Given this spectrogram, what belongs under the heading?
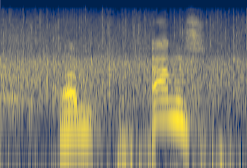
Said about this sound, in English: Give him a round of applause, there we are.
